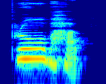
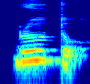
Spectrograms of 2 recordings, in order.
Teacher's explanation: নিয়মটি দেখি তিন নম্বর নিয়ম হচ্ছে যদি র ফালা থাকে অর্থাৎ আদ্য অ এর পরে যদি র ফালা থাকে তাহলে সেই অ এর উচ্চারণ ও এর মত হবে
